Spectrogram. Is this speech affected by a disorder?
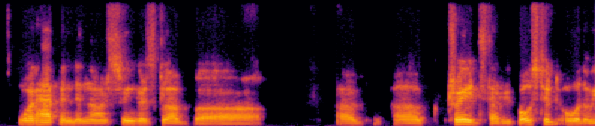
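No.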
